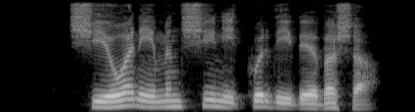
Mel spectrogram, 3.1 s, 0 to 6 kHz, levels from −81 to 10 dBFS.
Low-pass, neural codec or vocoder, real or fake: 5.4 kHz; codec, 16 kHz, 0.5 kbps, X-Codec, HuBERT features, trained on LibriSpeech; fake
